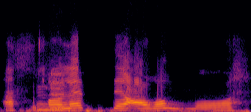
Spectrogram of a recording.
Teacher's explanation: Tak sukun diidghamkan ke dalam dal sebab terjadi hukum idgham mutajanisain, yakni dibaca idgham kamil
